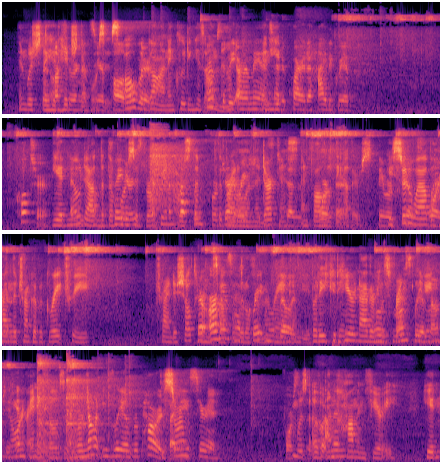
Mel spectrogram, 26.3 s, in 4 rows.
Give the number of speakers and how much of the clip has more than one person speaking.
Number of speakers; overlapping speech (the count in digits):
2, about 62%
